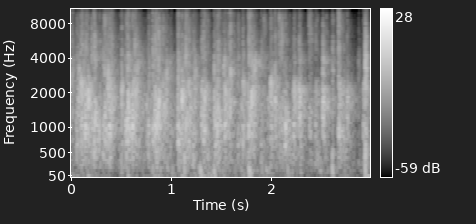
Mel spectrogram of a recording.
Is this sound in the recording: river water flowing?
no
